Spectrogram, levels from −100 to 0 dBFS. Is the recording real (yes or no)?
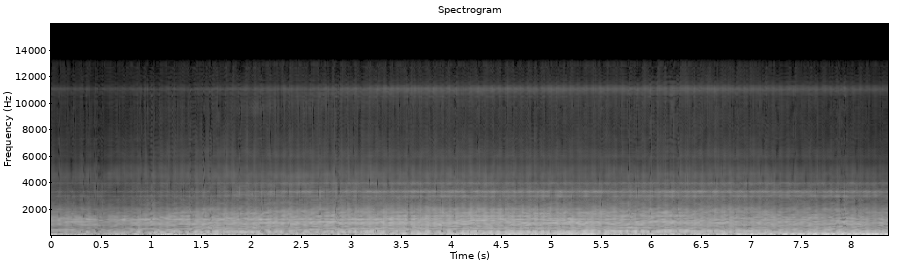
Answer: no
